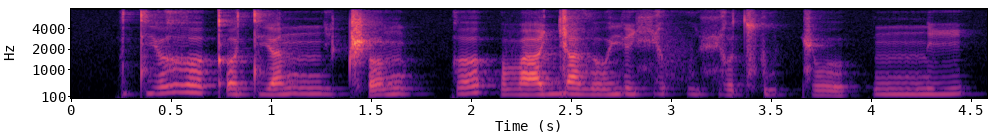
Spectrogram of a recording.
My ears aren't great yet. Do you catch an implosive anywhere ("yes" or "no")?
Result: no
